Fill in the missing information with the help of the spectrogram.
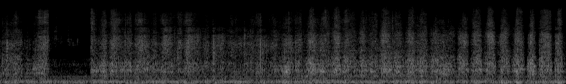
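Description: A black leather shoe held in a gloved hand has its foamy upper scrubbed with a wooden-handled horsehair brush. Steady, rhythmic bristly rubbing and scratching strokes carry broadband hiss with a low hum underneath. A brief quieter pause comes near the start.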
